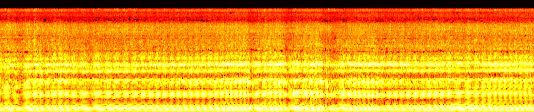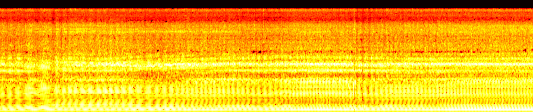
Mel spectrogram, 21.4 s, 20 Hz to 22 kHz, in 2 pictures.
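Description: Loncin 125 pit bike engine held at high revs in a burnout, the rear tyre spinning on asphalt. The revs waver up and down and the sound grows a little louder over the last few seconds.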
